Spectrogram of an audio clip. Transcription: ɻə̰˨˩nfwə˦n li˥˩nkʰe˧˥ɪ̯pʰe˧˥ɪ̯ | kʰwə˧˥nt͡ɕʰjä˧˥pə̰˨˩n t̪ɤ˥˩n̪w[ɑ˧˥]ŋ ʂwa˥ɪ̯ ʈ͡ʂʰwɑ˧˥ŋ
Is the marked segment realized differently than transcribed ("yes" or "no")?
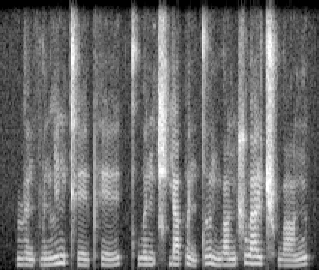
no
